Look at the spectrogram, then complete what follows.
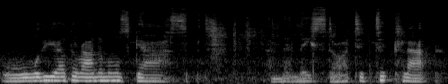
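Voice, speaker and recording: A woman's voice: low-pitched, steady tone, slow, vocal fry, mellow, a little hiss or hum. A woman narrating a children's story expressively, as a teacher does at story time.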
